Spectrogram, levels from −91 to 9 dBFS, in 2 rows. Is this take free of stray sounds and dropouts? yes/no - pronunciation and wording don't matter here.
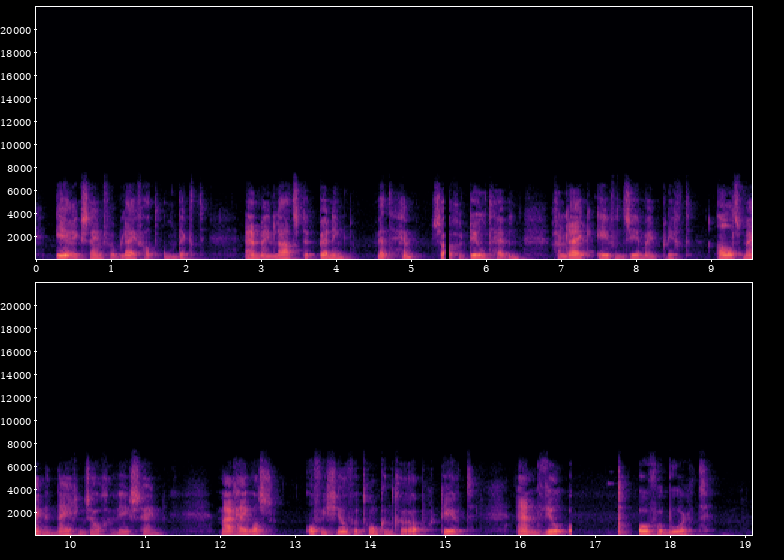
no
